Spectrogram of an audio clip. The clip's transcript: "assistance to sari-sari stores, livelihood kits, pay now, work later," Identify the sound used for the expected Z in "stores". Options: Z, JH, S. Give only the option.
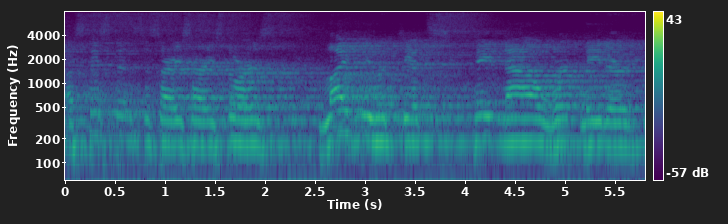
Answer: Z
